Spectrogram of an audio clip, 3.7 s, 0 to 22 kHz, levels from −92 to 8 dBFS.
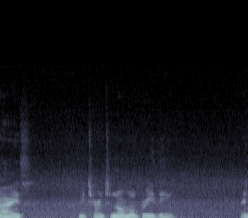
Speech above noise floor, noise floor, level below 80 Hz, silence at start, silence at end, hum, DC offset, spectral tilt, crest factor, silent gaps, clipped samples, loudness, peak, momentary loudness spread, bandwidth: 23 dB; -49 dBFS; -54 dBFS; 0 s; 0 s; none; under 0.1%; -8 dB/octave; 20 dB; none; under 0.1%; -28 LUFS; -8 dBFS; 24 LU; 8.8 kHz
